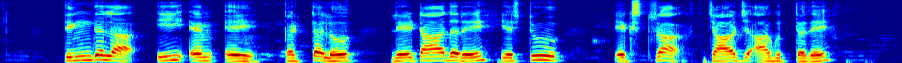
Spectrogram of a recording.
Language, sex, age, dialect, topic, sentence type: Kannada, male, 46-50, Coastal/Dakshin, banking, question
